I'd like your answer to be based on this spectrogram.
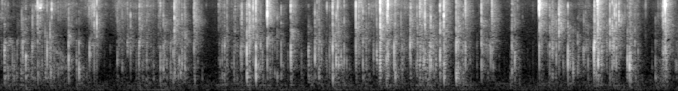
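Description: A small, full, clear plastic zip bag of cotton pads is squeezed and crinkled by fingertips and long nails close to the mic. It makes a dense stream of quick, bright crackling and crinkling bursts that rise and fall in loudness for the whole clip, with little low-end weight.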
